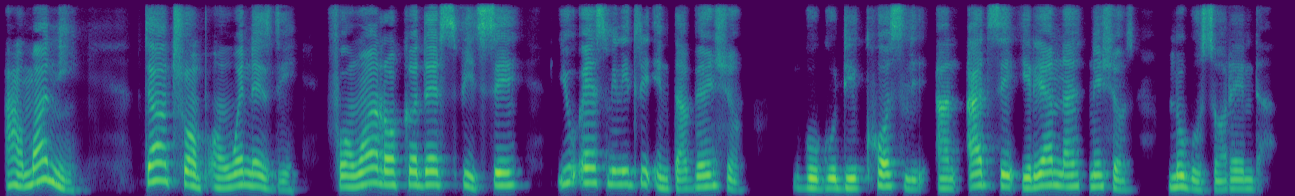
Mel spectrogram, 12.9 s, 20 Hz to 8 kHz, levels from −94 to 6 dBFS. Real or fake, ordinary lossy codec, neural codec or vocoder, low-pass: fake; none; codec, 24 kHz, 1.2 kbps, DualCodec; 7.2 kHz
